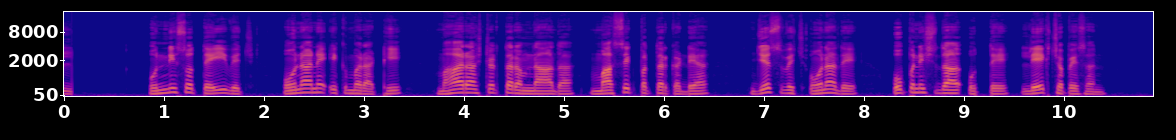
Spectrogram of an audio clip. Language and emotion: Punjabi, neutral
